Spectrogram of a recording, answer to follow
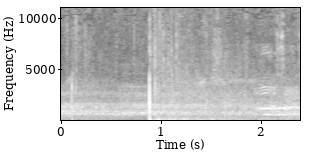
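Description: A futsal ball struck on a hard indoor court: one sharp thud about a second in, with a fainter touch at the start, over a low, hollow arena background.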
